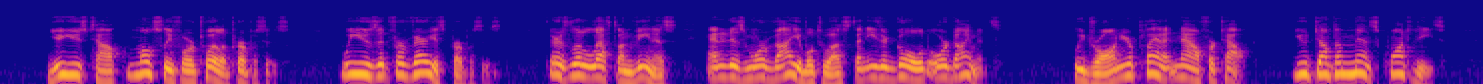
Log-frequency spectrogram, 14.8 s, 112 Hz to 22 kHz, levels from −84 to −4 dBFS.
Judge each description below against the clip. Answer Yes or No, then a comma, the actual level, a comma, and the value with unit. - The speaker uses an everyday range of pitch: No, wide, 5.8 semitones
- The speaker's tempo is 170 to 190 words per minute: Yes, average, 175 wpm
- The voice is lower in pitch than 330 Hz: Yes, medium, 185 Hz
